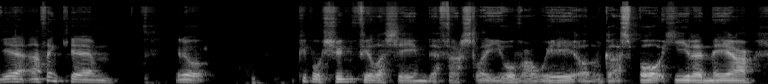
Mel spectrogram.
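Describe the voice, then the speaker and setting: Speaking at a moderate pace, a man with fairly low pitch uses lively intonation. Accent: Scottish Highland. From Scotland, Fort William. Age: 50s. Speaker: chat show host. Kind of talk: casual chat.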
